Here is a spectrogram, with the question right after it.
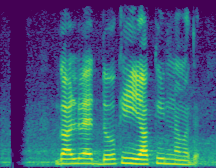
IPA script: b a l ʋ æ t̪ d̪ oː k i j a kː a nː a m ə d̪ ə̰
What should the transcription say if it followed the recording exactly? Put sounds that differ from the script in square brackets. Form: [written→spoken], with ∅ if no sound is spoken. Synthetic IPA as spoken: [b→ɡ] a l ʋ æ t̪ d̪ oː k i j a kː [a→i] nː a m ə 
